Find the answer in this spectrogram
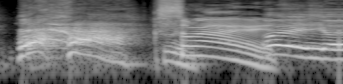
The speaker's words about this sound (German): Moment, ich muss kurz niesen.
